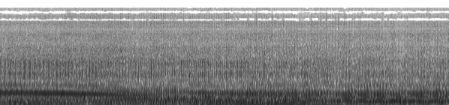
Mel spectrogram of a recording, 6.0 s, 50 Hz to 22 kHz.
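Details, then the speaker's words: 1950 Johnson HD 25 2.5 hp two-stroke outboard after carburetor adjustment, pumping water well: loud, steady drone at even pitch with no stumbling or misfires; runs well, though points still to be cleaned for low idle. "I think that's going to conclude today's video. This thing runs pretty good."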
